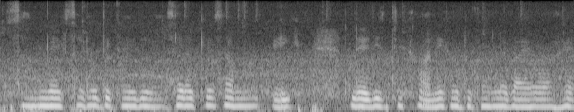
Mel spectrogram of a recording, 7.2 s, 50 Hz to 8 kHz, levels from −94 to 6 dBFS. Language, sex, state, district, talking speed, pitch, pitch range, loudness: Hindi, female, Uttar Pradesh, Jyotiba Phule Nagar, 150 wpm, 155 Hz, 145-160 Hz, -17 LUFS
